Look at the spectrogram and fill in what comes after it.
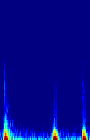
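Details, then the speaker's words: Normal heart sounds from a heart sound teaching app: three low thumps in under a second, clean first and second heart sounds with no murmur between them. "this is a program called heart murmur pro and what it does it allows the learner to work through pathological and normal heart sounds i start off just with a normal heart sound"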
